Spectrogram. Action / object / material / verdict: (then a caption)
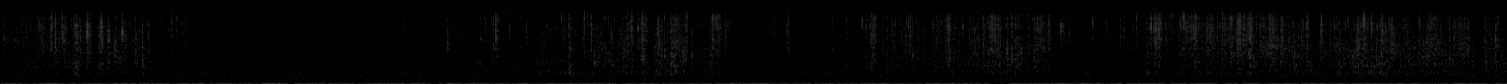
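scrape / thin tissue paper sheet / paper / none. Both hands smooth and rub a large, flat sheet of thin pink tissue paper lying on carpet, using fingertips and short nails. The result is a steady stream of soft, bright crinkling and rustling in quick bursts, with a quieter stretch early on before it builds again.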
